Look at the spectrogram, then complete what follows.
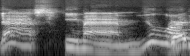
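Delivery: very slow, drawn-out cartoon villain voice with swooping pitch. Seeing Skeletor stuff, the speaker does the voice he loved as a kid: Skeletor voice. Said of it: "I'm doing the voice right now".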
